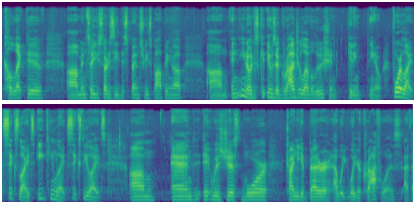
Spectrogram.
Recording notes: Live from MJBizCon 2023 in Las Vegas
